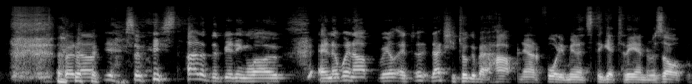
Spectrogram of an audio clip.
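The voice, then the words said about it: Non-American accent. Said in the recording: “you're not from the United States ... We'll tell a little bit by the accent ... just over that ocean”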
